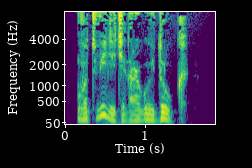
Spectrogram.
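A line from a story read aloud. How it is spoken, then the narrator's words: Calm remark. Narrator (Russian): спокойно заметил Холмс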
